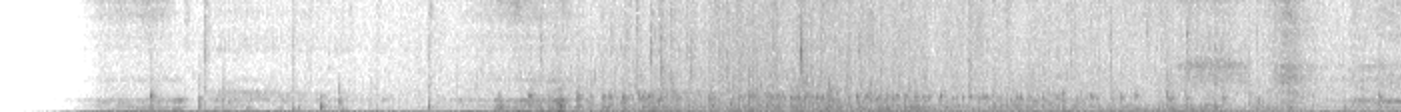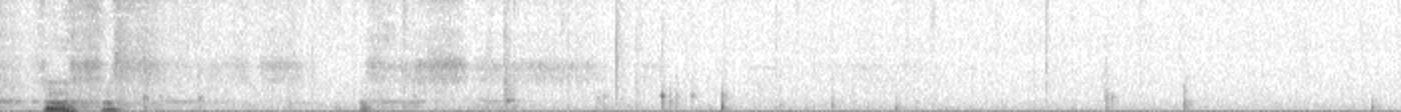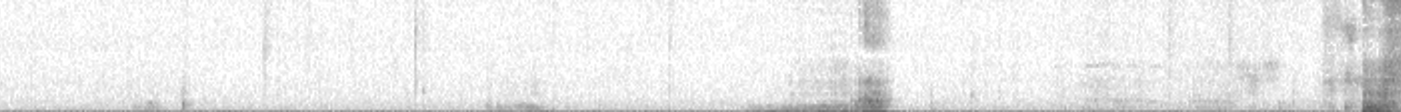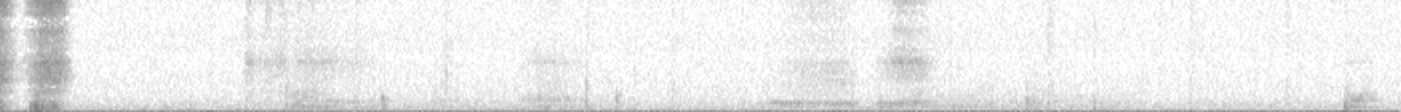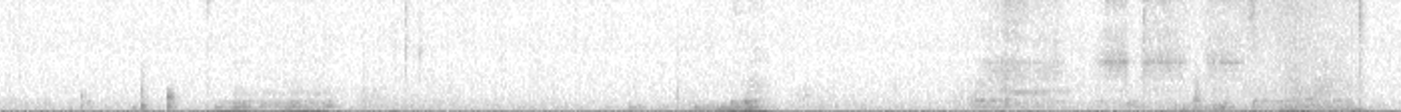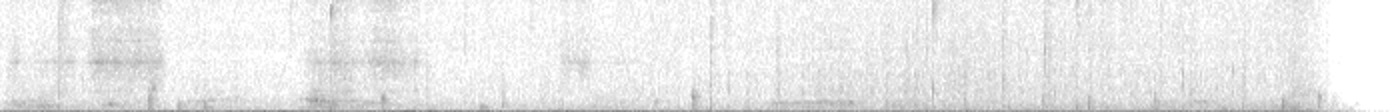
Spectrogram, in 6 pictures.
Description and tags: I'm asleep in a cottage in the woods of "de Veluwe" in the Netherlands and after a noisy sigh I stop breathing for a while to continue with a snore. It's what is called an Apnoea. Lot's of people, especially those who snore, have this in their sleep. It sounds a bit frightening but it's harmless. Besides this silence you hear the wind moving the trees causing drips of water to fall on the roof of the cottage.
bed, body, breath, dripping, field-recording, human, nature, rain, raindrops, water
